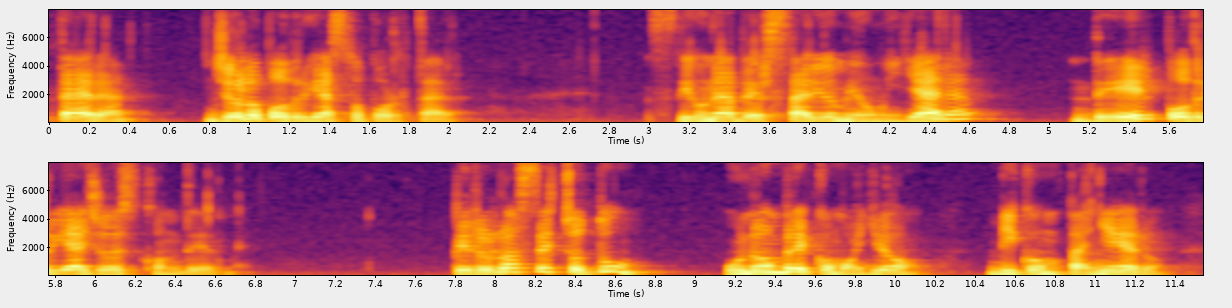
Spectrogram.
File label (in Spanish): devocional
